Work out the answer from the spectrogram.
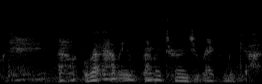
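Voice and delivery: fast whisper. Real, not acted. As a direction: whisper it quickly. Whispered rushed question.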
